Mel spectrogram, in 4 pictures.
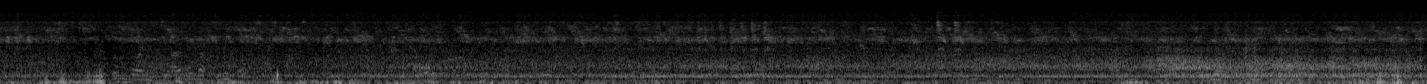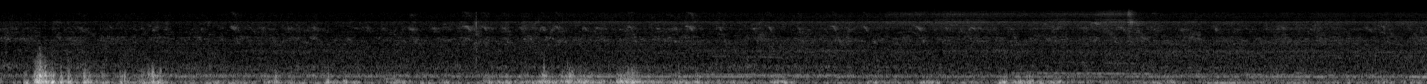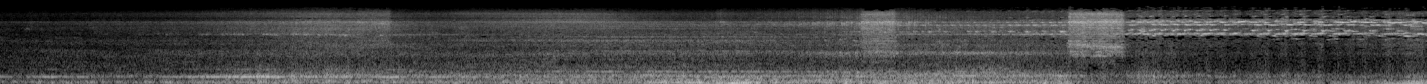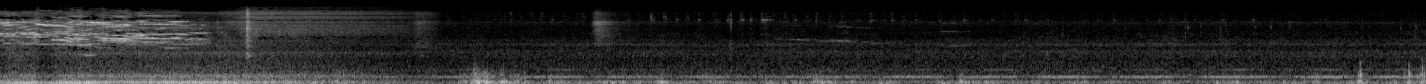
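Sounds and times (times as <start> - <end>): diesel train rolling past: 0.0 - 57.0
high-pitched brake squeal: 27.2 - 53.7.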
